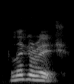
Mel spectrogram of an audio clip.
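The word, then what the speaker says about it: Gligorić: This is another short game against, I don't know how to pronounce it, Gligorich, I don't know. Sorry? Gligorich.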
